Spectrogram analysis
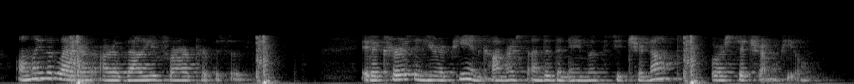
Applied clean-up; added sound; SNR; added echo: none; Slam; 1 dB; reverberation time 0.8 s.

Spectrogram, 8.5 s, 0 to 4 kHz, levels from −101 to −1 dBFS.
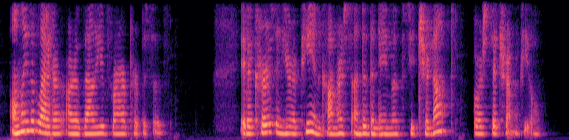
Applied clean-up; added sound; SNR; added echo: neural mask model DeepFilterNet 3.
